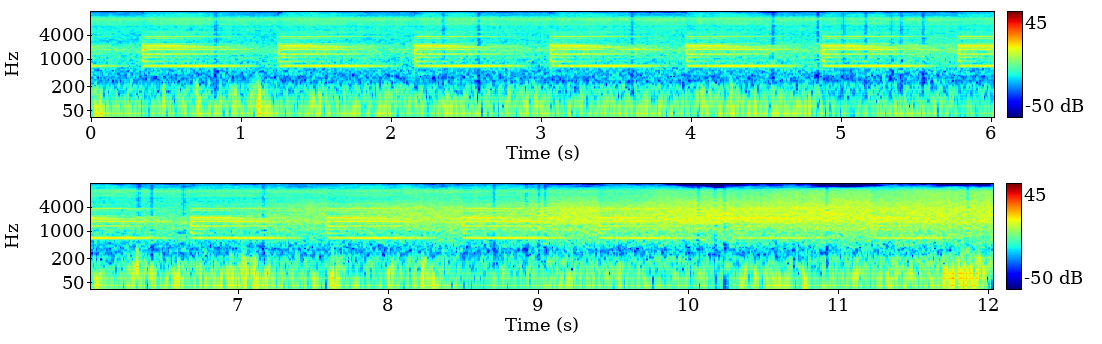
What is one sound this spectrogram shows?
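A level crossing bell rings in a steady, repeating rhythm.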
